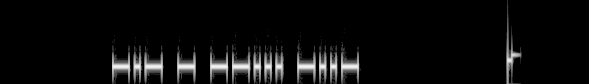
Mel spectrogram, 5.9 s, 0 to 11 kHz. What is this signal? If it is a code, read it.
Morse code, heard as a keyed tone, about 22 wpm, 700 Hz. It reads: KT7X
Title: USA Call Signs - 4 Characters - 3x Character Spacing - 22wpm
